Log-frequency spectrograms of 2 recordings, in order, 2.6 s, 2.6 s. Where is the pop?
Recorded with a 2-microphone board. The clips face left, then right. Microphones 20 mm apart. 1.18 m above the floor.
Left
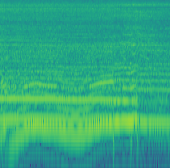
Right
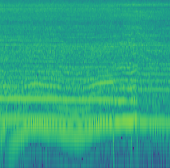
I don't hear a pop.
